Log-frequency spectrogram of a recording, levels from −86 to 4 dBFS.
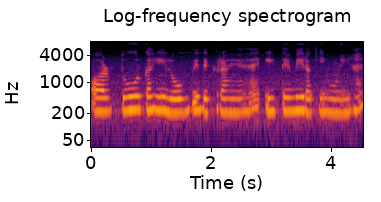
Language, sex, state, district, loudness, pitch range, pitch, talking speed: Hindi, female, Bihar, Begusarai, -21 LUFS, 210-230 Hz, 220 Hz, 170 wpm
